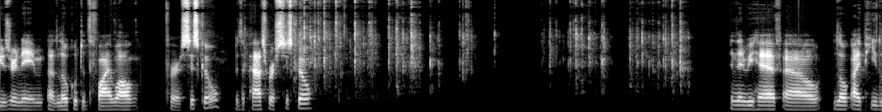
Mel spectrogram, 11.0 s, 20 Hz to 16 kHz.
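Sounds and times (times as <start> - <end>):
computer keyboard typing: 3.5 - 6.2, 6.8 - 8.7.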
